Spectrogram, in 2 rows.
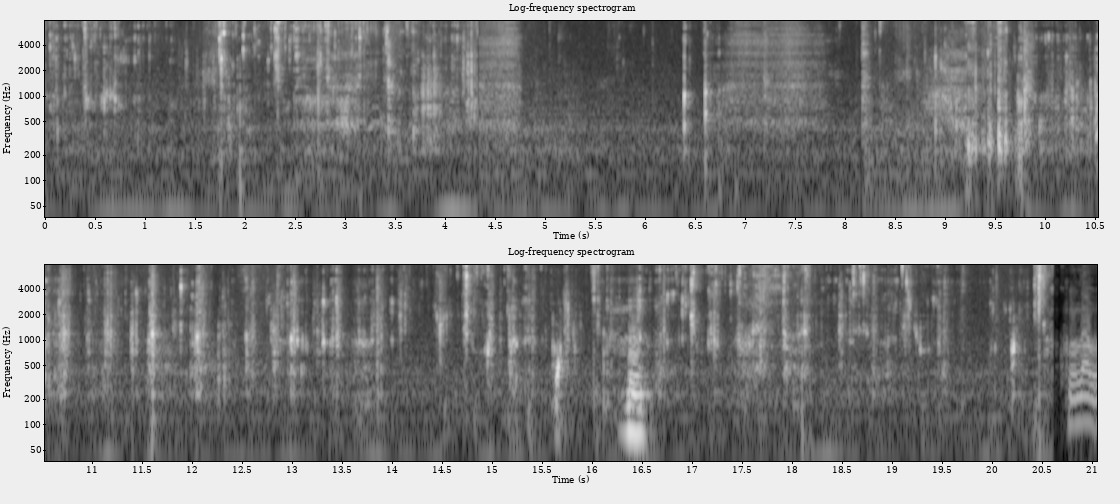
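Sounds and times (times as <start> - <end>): crunchy chewing: 7.8 - 20.7.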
